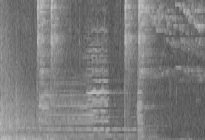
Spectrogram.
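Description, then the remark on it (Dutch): A loud thunderclap as lightning strikes during a thunderstorm right above a house: sharp crackling bursts over a heavy, continuous low rumble, with a thin high whine ringing through it. “De donderslag snijdt net niet mijn trommelvliezen stuk.”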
